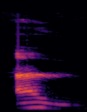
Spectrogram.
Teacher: ज़ाल हर्फ के अंदर जो पहली सिफ्त है वो सिफ्त जहर है और सिफ्त जहर के अंदर हम सांस बंद कर देते हैं। तो जब ज़ाल पढ़ेंगे तो सांस बंद हो जाएगा, सांस जारी नहीं रहेगा। तो अब इसकी मिसाल पढ़ेंगे, हमज़ा ज़ाल ज़बर अज़।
